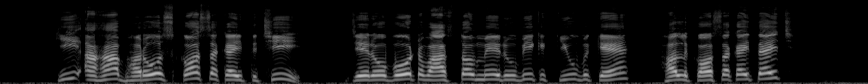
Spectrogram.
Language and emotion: Maithili, surprised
